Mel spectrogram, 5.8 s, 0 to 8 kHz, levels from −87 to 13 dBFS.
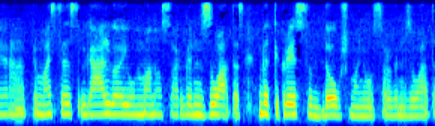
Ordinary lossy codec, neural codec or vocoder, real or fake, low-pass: MP3, 32 kbps; codec, 16 kHz in and 24 kHz out, 1 kbps, XY-Tokenizer; fake; 7.2 kHz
